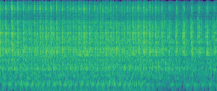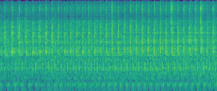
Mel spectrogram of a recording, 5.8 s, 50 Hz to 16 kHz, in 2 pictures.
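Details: 2011 Honda Fan 125 motorcycle idling with a loud, rapid, uneven clattering rattle from the engine; on teardown of head and cylinder, the cylinder and piston were found worn from lack of engine oil.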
